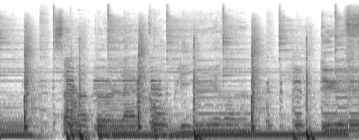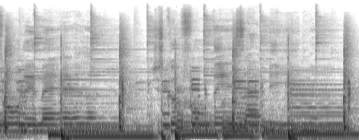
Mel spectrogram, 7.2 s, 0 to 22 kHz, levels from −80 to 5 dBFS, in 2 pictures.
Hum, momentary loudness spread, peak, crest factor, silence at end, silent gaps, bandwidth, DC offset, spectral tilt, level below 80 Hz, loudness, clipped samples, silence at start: none; 3 LU; 0 dBFS; 16 dB; 0 s; none; 19 kHz; under 0.1%; -6 dB/octave; -24 dBFS; -18 LUFS; under 0.1%; 0 s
